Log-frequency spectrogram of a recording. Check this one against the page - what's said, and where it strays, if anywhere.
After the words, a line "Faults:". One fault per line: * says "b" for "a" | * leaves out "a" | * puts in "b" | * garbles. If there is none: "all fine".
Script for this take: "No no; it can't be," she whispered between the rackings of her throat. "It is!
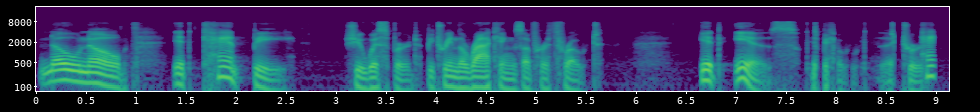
"No no; it can't be," she whispered between the rackings of her throat. "It is! [garbled]
Faults:
* garbles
